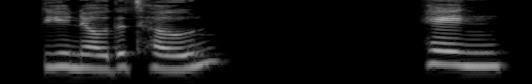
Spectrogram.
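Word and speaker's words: เฮง: เ ฮ ง has a low-class consonant with a live syllable ending, so it's mid-tone.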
